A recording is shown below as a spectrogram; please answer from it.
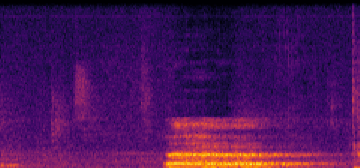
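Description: A man's drawn-out hesitation sound, a held 'ăăă' at one steady pitch, starting about a second in after a short silence and lasting just under a second.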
